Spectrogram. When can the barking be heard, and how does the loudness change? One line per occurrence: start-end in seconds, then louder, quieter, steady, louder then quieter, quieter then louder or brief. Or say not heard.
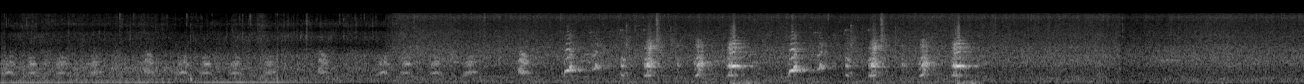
0.0-9.8 louder.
